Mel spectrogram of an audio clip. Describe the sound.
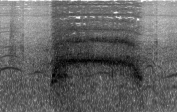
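A single sustained, high-pitched scream from someone riding on a cart, loud and steady for about a second with no talk over it, then cutting off sharply.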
